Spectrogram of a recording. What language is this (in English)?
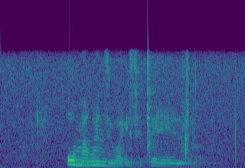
Zulu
